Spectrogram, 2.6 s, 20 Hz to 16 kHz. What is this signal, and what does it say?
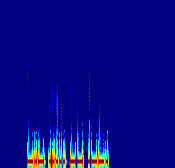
Morse code, heard as a keyed tone, about 44 wpm, 700 Hz. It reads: K5MP
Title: Easy Call Signs - 45wpm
